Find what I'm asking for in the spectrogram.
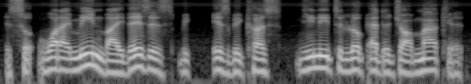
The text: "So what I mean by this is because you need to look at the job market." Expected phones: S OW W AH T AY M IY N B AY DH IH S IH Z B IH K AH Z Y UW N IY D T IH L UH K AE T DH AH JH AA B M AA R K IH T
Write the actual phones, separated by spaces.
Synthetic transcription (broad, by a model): S OW W AH T AY M IY N B AY DH IH S IH Z B IH K AH Z Y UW N IY D T IH L UH K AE T DH AH JH AA B M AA R K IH T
